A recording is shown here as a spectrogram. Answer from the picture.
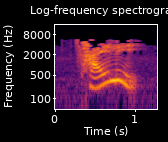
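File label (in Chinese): "财力", Mandarin Chinese; hsk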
